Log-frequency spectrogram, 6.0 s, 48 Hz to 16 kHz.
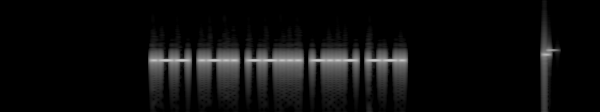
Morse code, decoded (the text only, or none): WL7XG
